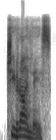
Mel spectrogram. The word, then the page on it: Charollais: Indian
